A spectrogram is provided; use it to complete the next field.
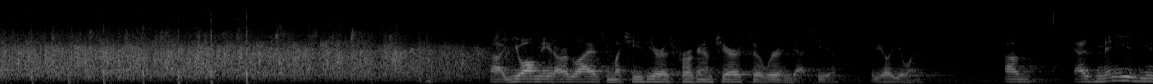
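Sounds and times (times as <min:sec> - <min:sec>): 
audience applause: 0:00.0 - 0:05.2
speech: 0:04.9 - 0:09.4, 0:10.0 - 0:11.5.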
